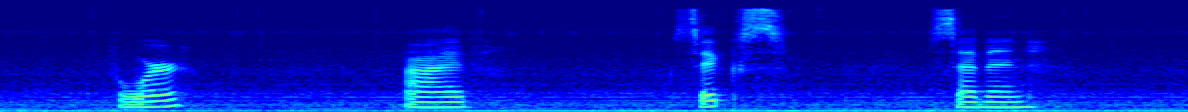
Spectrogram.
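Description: A crochet hook softly rubs and pulls through yarn.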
